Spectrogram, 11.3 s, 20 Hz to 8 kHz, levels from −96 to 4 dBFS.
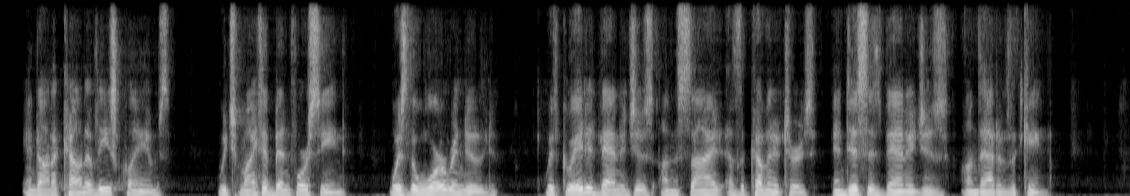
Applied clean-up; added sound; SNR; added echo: neural mask model DeepFilterNet 3.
